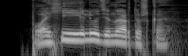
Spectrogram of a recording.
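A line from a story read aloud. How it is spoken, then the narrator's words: Gentle. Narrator (Russian): ласково сказал Нед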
